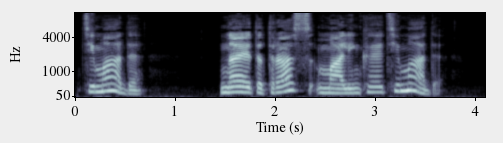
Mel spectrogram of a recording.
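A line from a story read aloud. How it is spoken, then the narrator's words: Soft speech. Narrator (Russian): Гангила, мягко сказав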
